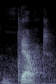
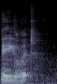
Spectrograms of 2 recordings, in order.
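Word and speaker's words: Bêlit: stupidity in my head where I have always said this name is bellet now I know that's entirely wrong but that's the one I always fall to I have been corrected on this channel I've been told no no no it's bailit I have been told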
